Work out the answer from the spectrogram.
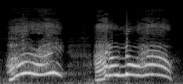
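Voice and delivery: high-pitched, unsure voice; hesitant childlike agreement. Acted. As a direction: agree in a high voice, acting out self-doubt.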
